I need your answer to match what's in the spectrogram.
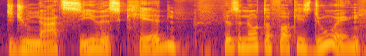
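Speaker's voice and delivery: incredulous protest, climbing high at the end; indignant retold protest. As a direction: argue back in disbelief, pitch rising. Retold indignant protest to go-kart staff.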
